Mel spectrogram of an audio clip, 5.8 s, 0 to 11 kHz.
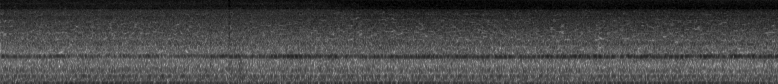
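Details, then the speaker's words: Range Rover 4.2 supercharged V8 that shook and misfired cold (low compression on cylinders 7 and 8, supercharger knock), cold start after repair work: steady, even idle with a faint constant whine, all 8 cylinders running evenly with no faults. "значится все 8 цилиндров запускаем пока по нулям работает ровно"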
